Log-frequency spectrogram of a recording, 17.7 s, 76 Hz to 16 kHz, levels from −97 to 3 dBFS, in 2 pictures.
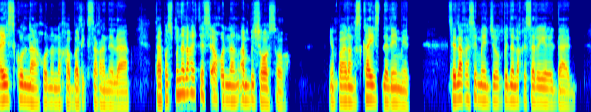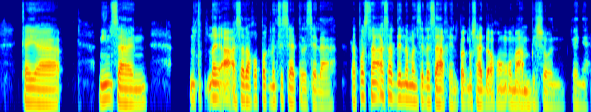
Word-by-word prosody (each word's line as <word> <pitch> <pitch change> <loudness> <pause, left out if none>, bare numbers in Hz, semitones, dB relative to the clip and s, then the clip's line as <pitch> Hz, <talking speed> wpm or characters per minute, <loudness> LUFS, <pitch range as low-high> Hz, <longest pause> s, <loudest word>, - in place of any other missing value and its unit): high 140 - +9
school 145 -1 +2
na 125 -2 +2
ako, 125 +1 -3
na 125 - -5
nakabalik 120 - -2
sa - - -3
kanila 105 -1 -1 0.4
tapos 150 0 +1
pinalaki 190 +1 +2
kasi - - +2
ako 145 - +1
na 140 -1 +2
ang - - -6
ambisyoso, 130 -7 +2 0.7
yung - - -4
parang 130 -1 +2
sky 145 -1 +5
is 140 - -5
the 130 - +3
limit. 120 -4 -1 0.6
Sila 145 +2 +8
kasi 150 +1 -3
medyo 135 -1 0
pinalaki 140 -1 0
sa 135 0 0
realidad. 115 -4 -1 0.6
Kaya 115 -2 +1 0.6
minsan, 125 -4 0 0.7
natu - - -7
naaasar 155 -2 +3
ako 145 +2 -6
'pag 135 -1 -3
nagse-settle 130 -3 -3
sila 100 -1 -5 0.3
tapos 140 +6 -3
naaasar 170 +1 +2
din 150 0 -1
naman 140 -2 +1
sila 130 -3 -3
sa 120 -1 +6
akin 110 0 -12
'pag - - -3
masyado - - 0
akong - - -3
uma-ambisyon, 105 -2 -4
ganyan. 100 -4 -14
130 Hz, 160 wpm, -24 LUFS, 115-145 Hz, 0.7 s, high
